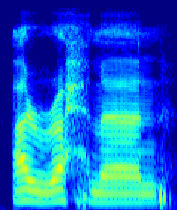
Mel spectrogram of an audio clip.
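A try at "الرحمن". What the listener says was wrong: আর রহমান। বুকে চলে যাচ্ছে সাউন্ডটা, গলায় ধাক্কা দেন, গলার মাঝখান থেকে, রহমান।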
